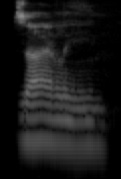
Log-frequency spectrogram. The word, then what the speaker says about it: xylene: so war and uh xylene that's pronounced with a Z right xylene doesn't mix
